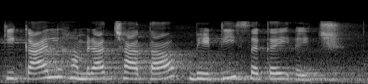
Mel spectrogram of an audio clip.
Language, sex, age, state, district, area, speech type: Maithili, female, 18-30, Bihar, Supaul, rural, read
